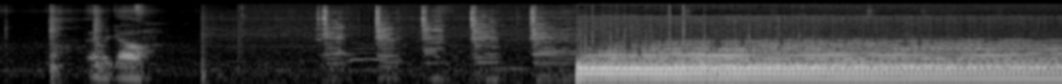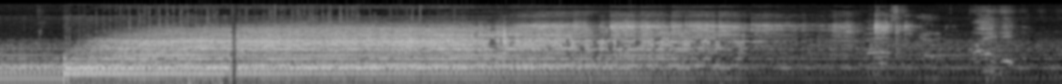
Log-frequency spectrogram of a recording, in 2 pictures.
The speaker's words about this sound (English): This sounds like a good time to actually, hit the gong for people that want to hear it. So I think I'm going to do that.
